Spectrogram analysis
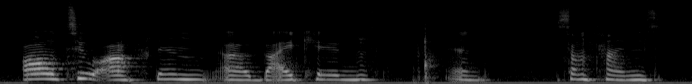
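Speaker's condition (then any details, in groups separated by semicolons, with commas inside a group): Triplegic cerebral palsy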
